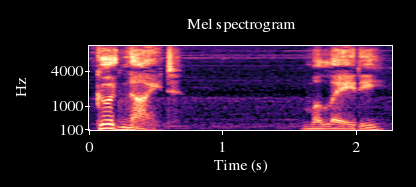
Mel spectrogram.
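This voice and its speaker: A man's voice: extremely low pitch, sing-song, takes it slowly, darkish tone, soft background music, exaggerated voice. A man playing a stern, dutiful castle knight who speaks formally in a fantasy audio drama. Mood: firm.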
